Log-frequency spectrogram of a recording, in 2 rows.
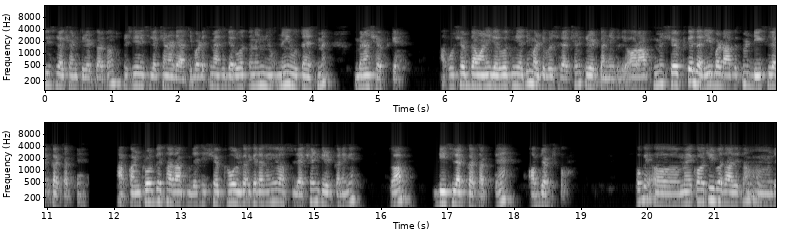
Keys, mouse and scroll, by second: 1.1 scroll down 2, 1.4-4.4 shift+middle drag, 4.5-5.1 scroll up 3, 4.8 shift+middle click, 5.1 scroll down 1, 5.4-8.7 shift+middle drag, 14.1 ctrl+shift+right click, 17.3 scroll up 1, 17.6-18.0 shift+middle drag, 18.0-19.1 shift+drag, 19.1-19.5 scroll up 1, 19.5 click, 19.8-20.6 scroll down 1, 21.0-21.4 ctrl+drag, 21.4 ctrl+right click.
